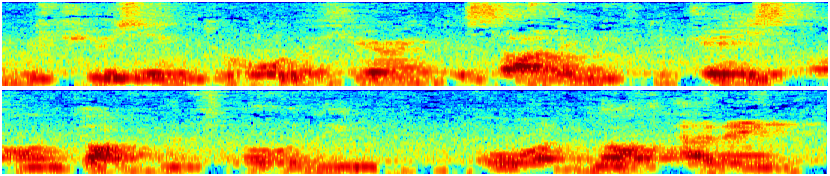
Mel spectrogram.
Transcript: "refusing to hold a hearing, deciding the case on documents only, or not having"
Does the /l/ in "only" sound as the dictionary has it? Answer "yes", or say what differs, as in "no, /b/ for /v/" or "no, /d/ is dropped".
no, /l/ is dropped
